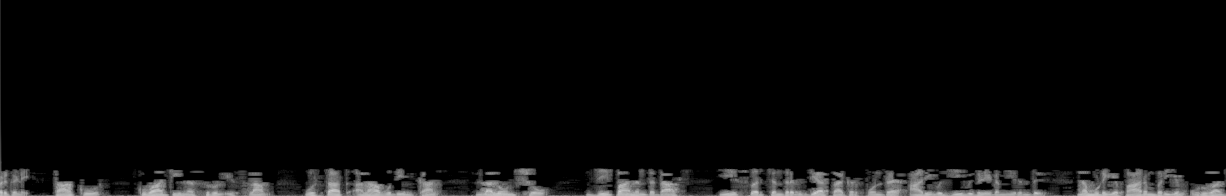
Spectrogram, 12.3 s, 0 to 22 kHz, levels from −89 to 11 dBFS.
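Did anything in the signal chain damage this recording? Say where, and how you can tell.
Yes, at the codec stage, throughout the speech: nothing is present above 3 kHz, and the sound is heavily watery and swirly, with smeared attacks. This is likely MP3 compression at a very low bitrate, cutting the treble and toggling weak spectral lines frame to frame.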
